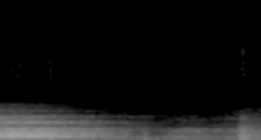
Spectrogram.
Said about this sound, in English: Now for the third round of power breath. Inhale. And exhale.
